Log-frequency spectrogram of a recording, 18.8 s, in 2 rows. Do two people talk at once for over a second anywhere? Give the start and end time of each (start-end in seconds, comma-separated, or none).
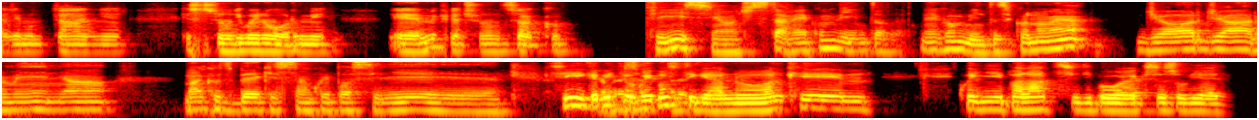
none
